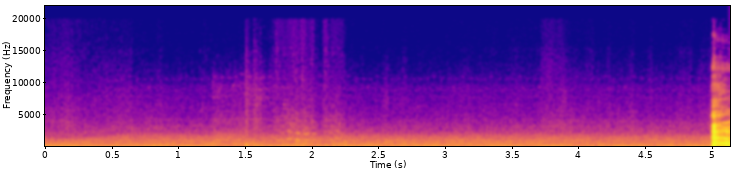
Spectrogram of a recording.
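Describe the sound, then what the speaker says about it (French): A motorcycle engine in The Legend of Zelda: Breath of the Wild hums in a steady tonal drone that rises briefly, then holds, fairly faint, ending with a sudden louder burst at the very end. "Même le bruit de la moto, je trouve qu'elle est un peu..."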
